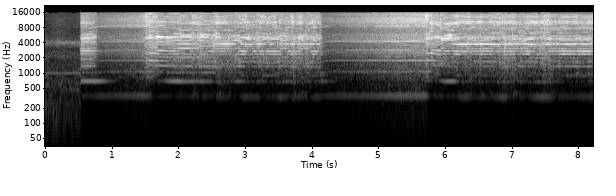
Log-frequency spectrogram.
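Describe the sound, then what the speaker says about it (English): A computer case top panel being cut to make a hole for cabling, with a steady, loud, close grinding saw sound running continuously, briefly dipping twice before resuming. "for now I'm going to get the hole cut out for the cabling and the fill port stuff"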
